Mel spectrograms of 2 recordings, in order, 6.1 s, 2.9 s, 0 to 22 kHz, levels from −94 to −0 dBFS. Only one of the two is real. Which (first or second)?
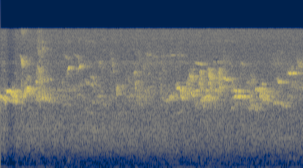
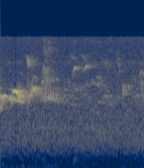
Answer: second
